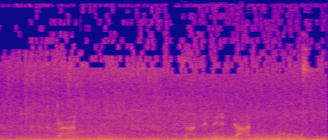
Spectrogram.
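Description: Wind buffeting the microphone and road noise from a moving motorbike, a steady low rumble, with brief snatches of voices about a second in and again around three seconds in.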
